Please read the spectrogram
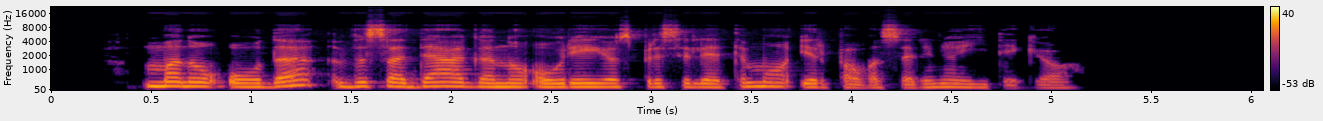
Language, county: Lithuanian, Vilnius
